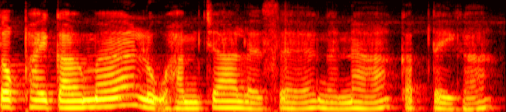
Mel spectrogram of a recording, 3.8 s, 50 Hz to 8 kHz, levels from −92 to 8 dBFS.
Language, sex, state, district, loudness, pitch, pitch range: Wancho, female, Arunachal Pradesh, Longding, -19 LUFS, 175 Hz, 160-190 Hz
